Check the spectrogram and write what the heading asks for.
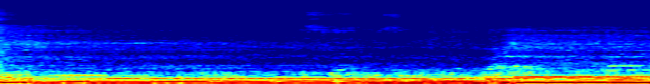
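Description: The live band's drums drop out at the start, leaving a loud, low, sustained drone of held notes from its amplified instruments with no beat. The held notes change to a new set about five seconds in.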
